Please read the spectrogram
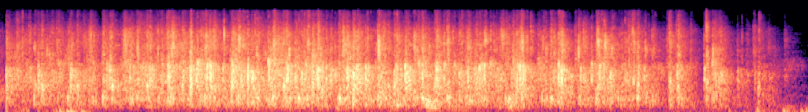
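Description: An audience applauding, which dies away over the last second or so.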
